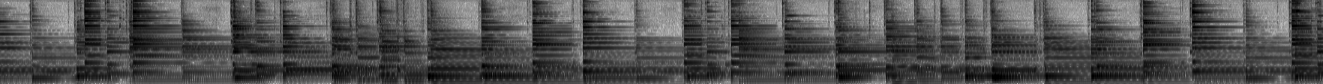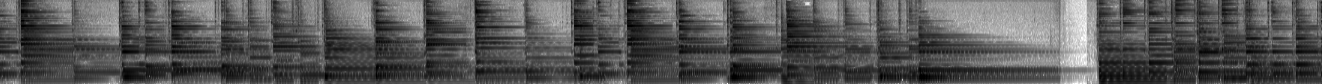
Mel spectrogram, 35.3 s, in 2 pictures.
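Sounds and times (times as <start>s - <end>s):
guitar duo playing pop song: 0.0s - 35.2s.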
